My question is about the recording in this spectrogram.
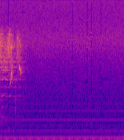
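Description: The last notes of a folk song die away in the first half second, leaving a steady low hum with faint hiss from the recording.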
